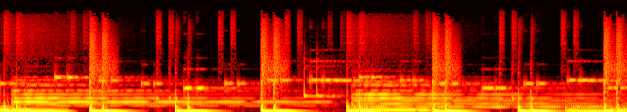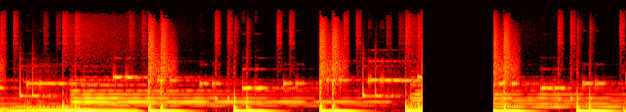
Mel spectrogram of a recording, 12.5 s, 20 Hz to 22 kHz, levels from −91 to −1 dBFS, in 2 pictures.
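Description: From start to end the audio carries a doubled audio track: a second full-band copy trails the first by about 150 ms at roughly equal level, with no decay or room colour. That likely comes from the signal being captured twice through paths of different latency.

At 10.48 s an audio dropout to silence begins, lasting until 11.21 s. The sound cuts off abruptly into silence with no room tone, and about 0.72 s of material is lost, likely because the input link failed while recording continued.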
